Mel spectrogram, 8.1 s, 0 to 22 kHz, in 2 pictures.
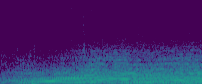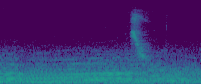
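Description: A 2021 Ford F-150 PowerBoost pickup truck engine revs and accelerates steadily, a continuous rising drone with a brief high whine near the end.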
